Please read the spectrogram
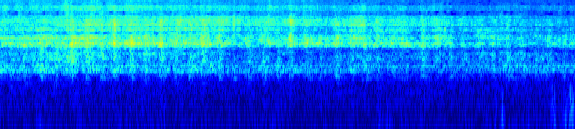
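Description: Steam train running off into the distance: a steady high-pitched rattle and hiss from the train on the rails that slowly fades.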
